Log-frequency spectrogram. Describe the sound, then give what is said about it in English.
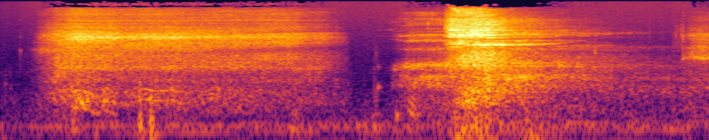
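A deep breath is taken slowly, heard as two long, soft rushes of air separated by a brief pause, the second one louder and fuller. “let's take that moment right now. Take a deep breath.”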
